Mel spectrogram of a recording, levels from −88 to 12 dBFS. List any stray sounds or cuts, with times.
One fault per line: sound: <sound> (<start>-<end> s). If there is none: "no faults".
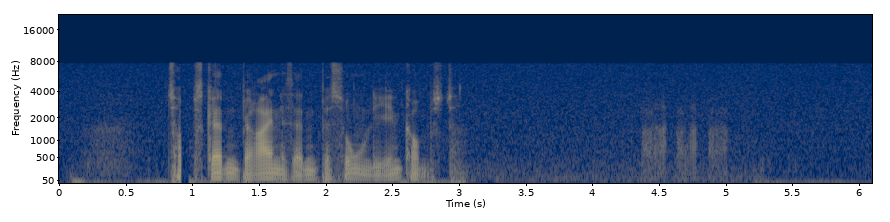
sound: dropout (0.9-1.0 s)
sound: laugh (4.4-5.0 s)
